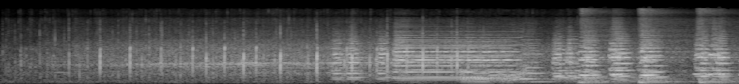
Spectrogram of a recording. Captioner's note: applause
